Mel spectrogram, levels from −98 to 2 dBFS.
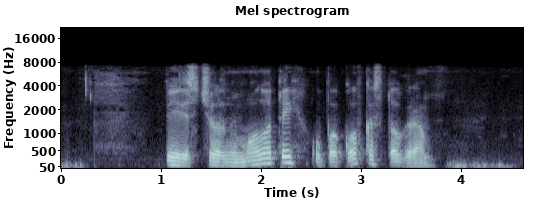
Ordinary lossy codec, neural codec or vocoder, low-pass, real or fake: Opus, 32 kbps; none; 7.2 kHz; real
